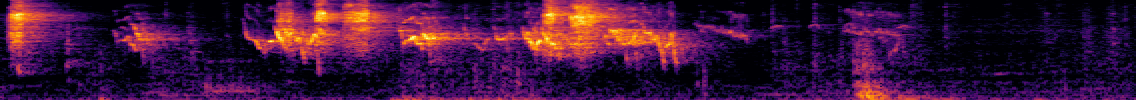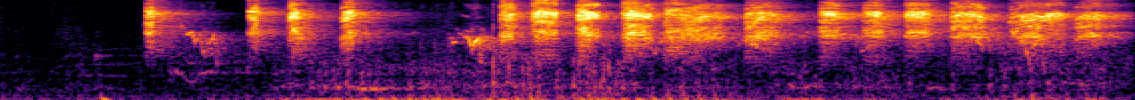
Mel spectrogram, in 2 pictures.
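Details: Budgerigars in happy chirping: scratchy warbled chatter, then a near-quiet gap, then a loud run of rapid, sharp chirps repeated about once a second.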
